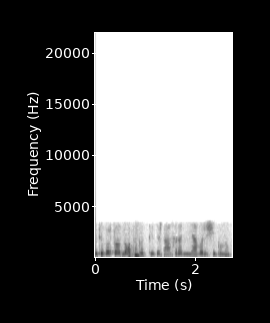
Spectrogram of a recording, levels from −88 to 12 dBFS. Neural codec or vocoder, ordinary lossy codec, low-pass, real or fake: none; MP3, 24 kbps; 3.6 kHz; real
